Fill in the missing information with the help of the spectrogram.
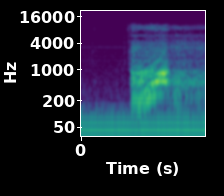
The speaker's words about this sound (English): Oh, don't do a fart yet. Well, the weird one is, the first one is always that little tiny one out of the fart machine, and I feel like...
